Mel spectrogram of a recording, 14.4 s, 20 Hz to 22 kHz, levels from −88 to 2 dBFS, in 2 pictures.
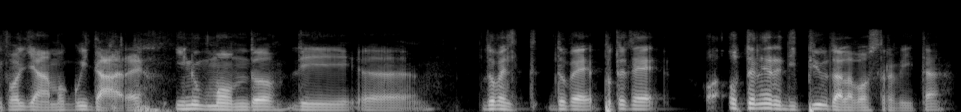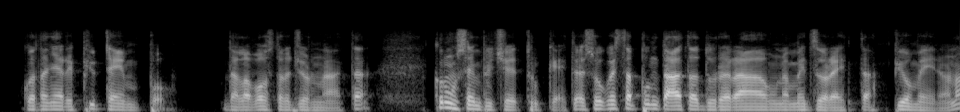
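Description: No technical faults are audible in the speech, which has the band-limited sound of AMR wideband (HD Voice) coding, reaching up to about 7 kHz with only light coding traces, consistent with a rate around 12.65 kbit/s.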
